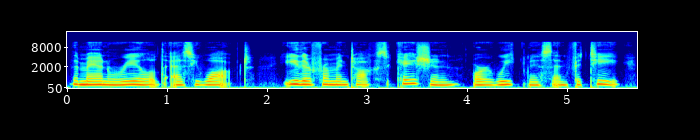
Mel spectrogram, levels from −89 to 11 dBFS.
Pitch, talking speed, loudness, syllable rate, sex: 200 Hz, 135 wpm, -16 LUFS, 4.5 syllables/s, female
